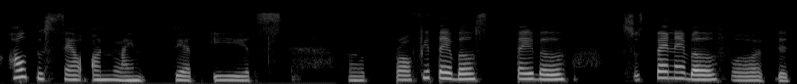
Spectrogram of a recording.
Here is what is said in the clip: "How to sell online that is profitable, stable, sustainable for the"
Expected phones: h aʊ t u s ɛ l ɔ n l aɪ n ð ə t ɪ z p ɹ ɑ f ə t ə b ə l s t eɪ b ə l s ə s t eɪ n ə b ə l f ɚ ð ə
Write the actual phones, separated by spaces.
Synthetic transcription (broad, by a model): h aʊ t u s ɛ l ɔ n l aɪ n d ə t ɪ s p ɹ ɑ f ə t ə b ə l s t eɪ b ə l s ə s t eɪ n ə b ə l f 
